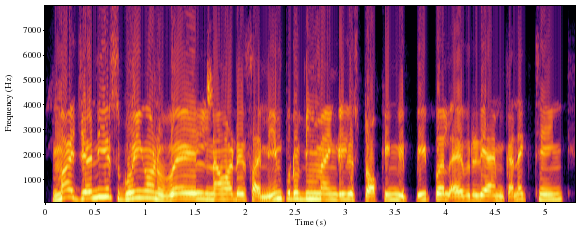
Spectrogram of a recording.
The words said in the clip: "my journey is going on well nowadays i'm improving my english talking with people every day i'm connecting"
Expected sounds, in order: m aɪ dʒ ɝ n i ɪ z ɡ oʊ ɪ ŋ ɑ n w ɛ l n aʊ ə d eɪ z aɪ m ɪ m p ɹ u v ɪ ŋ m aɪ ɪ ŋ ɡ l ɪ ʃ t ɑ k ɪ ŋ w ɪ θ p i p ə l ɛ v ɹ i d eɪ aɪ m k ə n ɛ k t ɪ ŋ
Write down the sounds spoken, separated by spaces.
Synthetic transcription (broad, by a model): m aɪ dʒ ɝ n i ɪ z ɡ oʊ ɪ ŋ ɑ n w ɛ l n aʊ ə d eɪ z aɪ m ɪ m p ɹ u v ɪ ŋ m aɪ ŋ ɡ l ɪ s t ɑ k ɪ ŋ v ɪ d p i p ə l ɛ v ɹ i d eɪ aɪ m k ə n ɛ k t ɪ ŋ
